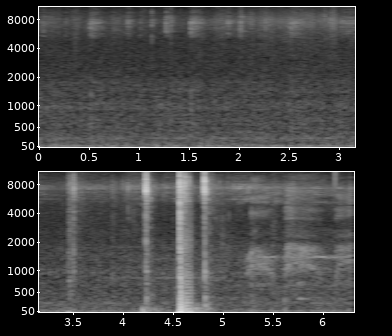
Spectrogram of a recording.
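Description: Quiet room tone, then a cluster of four knocks or bumps between about three and a half and five seconds in, the third the loudest with a deep thud.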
